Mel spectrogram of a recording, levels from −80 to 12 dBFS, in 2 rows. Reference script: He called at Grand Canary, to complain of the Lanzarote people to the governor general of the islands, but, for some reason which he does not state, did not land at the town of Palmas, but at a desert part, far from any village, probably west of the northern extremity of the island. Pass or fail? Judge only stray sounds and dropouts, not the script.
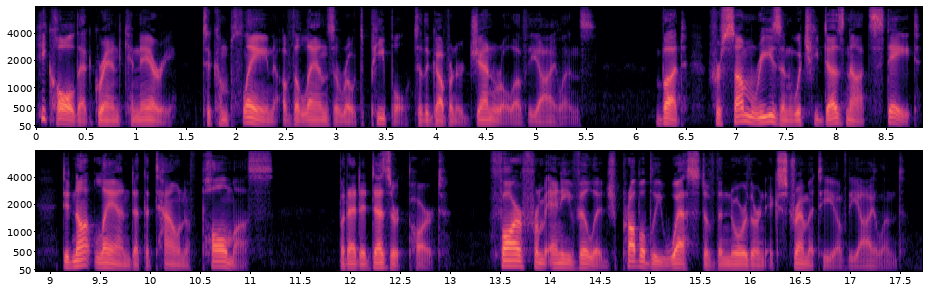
pass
